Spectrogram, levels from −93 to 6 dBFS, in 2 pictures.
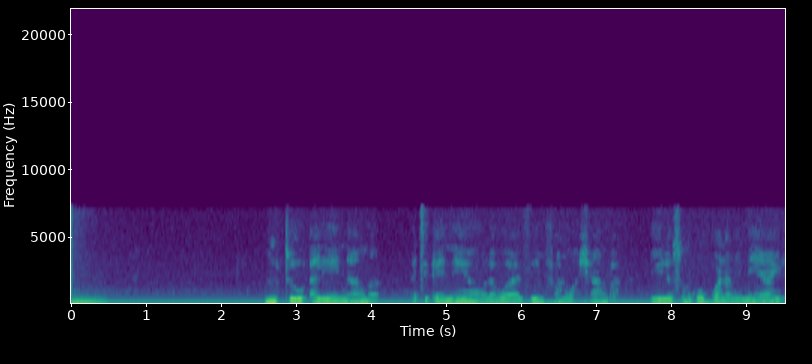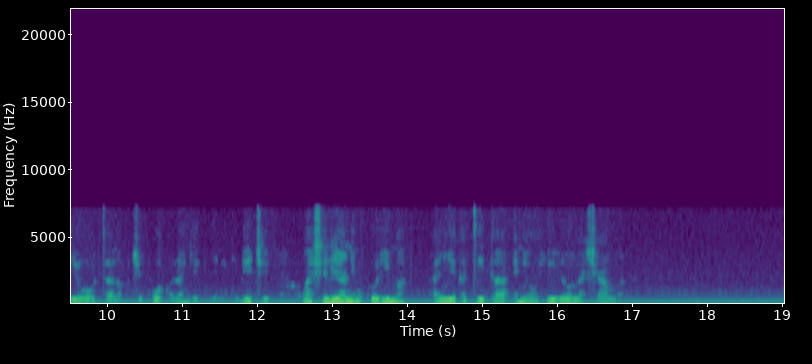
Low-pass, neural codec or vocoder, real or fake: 7.2 kHz; none; real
